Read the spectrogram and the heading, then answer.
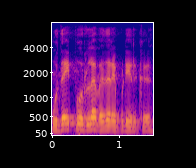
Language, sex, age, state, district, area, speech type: Tamil, male, 18-30, Tamil Nadu, Pudukkottai, rural, read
